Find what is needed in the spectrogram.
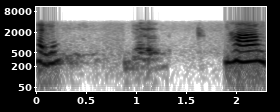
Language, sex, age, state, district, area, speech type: Marathi, female, 45-60, Maharashtra, Akola, rural, conversation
